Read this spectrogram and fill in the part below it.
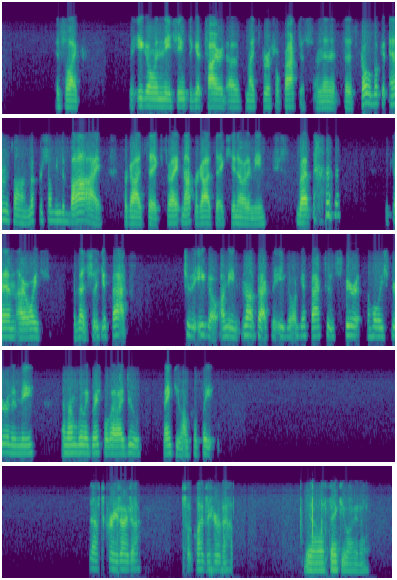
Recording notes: ACIM Daily Conference Call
